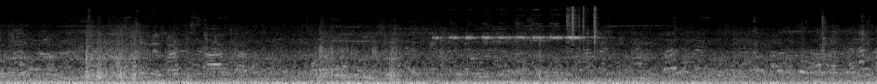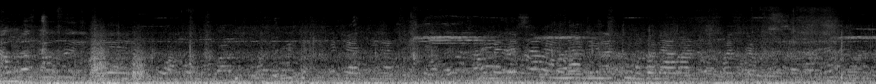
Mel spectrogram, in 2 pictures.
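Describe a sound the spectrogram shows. A busy crowd of men and women chatters all around outdoors.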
